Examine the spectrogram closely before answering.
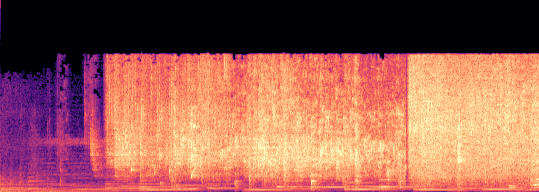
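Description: Food sizzling in hot oil in a wok as it is stir-fried with a metal spatula, with a few light scrapes. The sizzle starts about a second in and gets louder about five seconds in, over background music.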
